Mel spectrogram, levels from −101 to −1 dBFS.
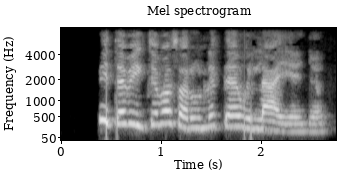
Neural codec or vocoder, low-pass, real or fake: none; 7.2 kHz; real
